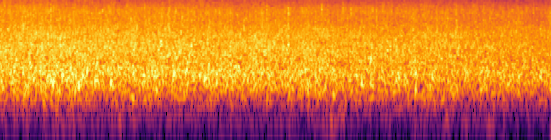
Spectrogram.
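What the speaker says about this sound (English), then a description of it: "the Big Sur River cuts right through it" Steady rushing water of the Big Sur River, a continuous broad hiss like a flowing stream, even and unbroken throughout with no voices.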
